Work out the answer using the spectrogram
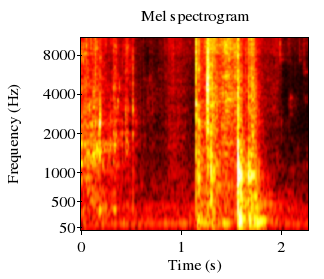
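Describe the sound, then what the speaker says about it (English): Water pours into a measuring cup in two short splashy bursts, the second louder and closer, with quiet gaps around them and no talking. "And then I'm going to pour it in this cup."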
